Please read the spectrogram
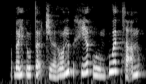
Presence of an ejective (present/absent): absent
